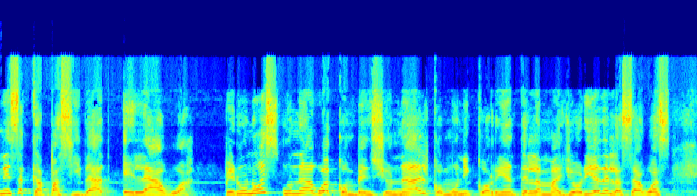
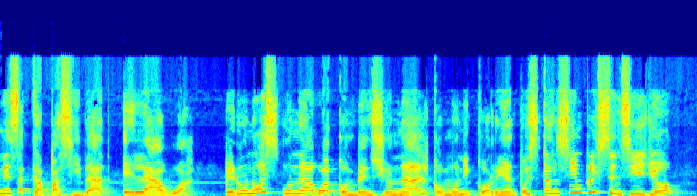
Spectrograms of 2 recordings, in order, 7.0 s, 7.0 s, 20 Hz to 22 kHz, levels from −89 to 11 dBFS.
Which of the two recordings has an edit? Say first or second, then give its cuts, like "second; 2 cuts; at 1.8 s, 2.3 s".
second; 1 cut; at 5.2 s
